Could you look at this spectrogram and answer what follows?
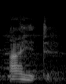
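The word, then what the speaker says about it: idol: 1 음절의 엑센트가 있습니다. 아이들이에요. 아이들.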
